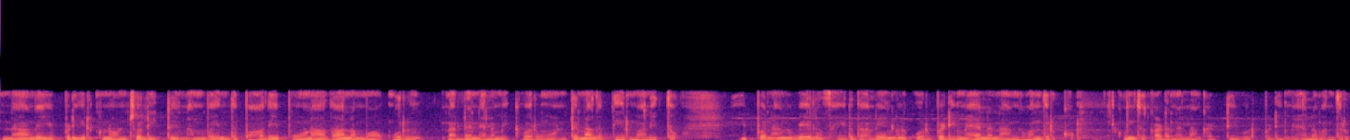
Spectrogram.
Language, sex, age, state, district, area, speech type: Tamil, female, 45-60, Tamil Nadu, Tiruppur, urban, spontaneous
